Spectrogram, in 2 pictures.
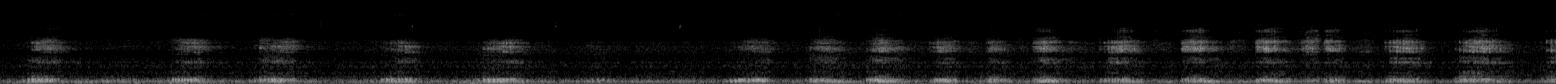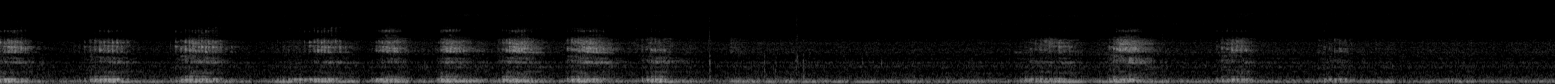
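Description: A rutting deer calling in a long series of short, rhythmic groans, about two a second. The calls pause for a few seconds after about twenty seconds, then a few more follow.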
